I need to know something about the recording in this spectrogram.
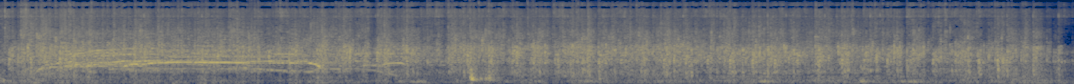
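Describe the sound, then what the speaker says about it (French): Loud, sustained applause from a large audience at a political rally at Rosa Bonheur, dense clapping filling the space with a few cheers rising briefly over it. "je voudrais vraiment que vous fassiez un tonnerre d'applaudissements à l'équipe"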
